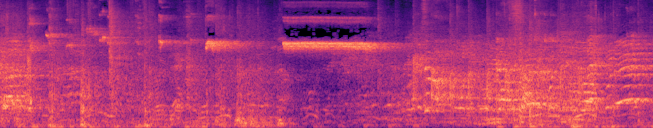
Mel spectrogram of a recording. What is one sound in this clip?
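Sneakers squeak on a hard hall floor.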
